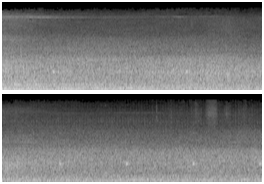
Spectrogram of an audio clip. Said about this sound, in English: One of our city buses.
